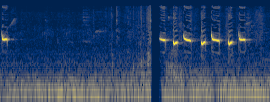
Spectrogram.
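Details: Ashy prinia song used for luring birds: one chirp at the start, a long quiet gap, then a tight burst of six sharp, slurred chirps.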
